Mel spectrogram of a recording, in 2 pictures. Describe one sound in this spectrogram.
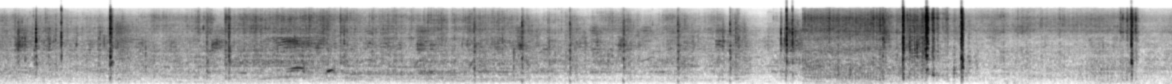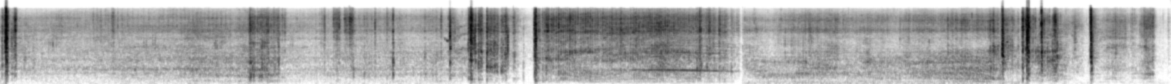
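A skateboard clacks and snaps against the ground.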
